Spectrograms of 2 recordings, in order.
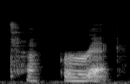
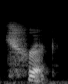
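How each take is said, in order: First: The t is said separately before the r. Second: The t and r blend into a ch-like sound. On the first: The speaker calls it wrong. "We don't say t-rick" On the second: The speaker calls it right. "We say trick, It's almost like a little ch-ch sound"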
